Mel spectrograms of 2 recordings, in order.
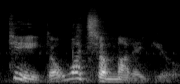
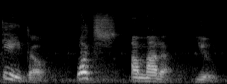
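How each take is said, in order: First: The line flows smoothly like one musical phrase. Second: The line is broken into short, choppy pieces. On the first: The speaker calls it right. "but it's like this, smooth" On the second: The speaker calls it wrong. "So it's not"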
